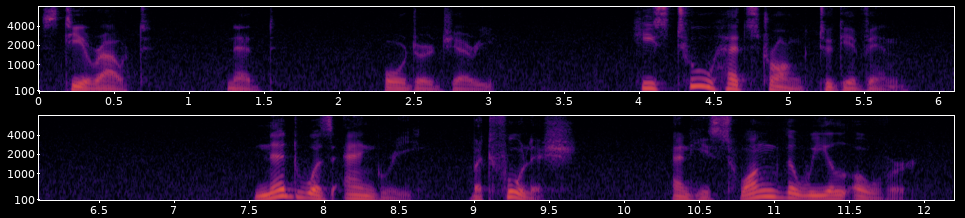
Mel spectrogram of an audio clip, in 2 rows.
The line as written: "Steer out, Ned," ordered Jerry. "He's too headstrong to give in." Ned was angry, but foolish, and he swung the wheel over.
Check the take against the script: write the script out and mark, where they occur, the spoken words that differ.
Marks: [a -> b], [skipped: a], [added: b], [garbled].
"Steer out, Ned," ordered Jerry. "He's too headstrong to give in." Ned was angry, but foolish, and he swung the wheel over.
